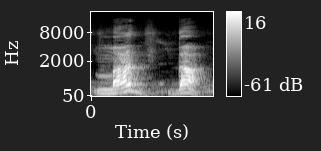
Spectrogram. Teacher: মিমটা গিয়ে আগে দালকে ধরবে, মিম দাল জবর মাদ, এরপরে দালটা আরেকবার উচ্চারণ হবে দাল জবর দা, মাদ দা। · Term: তাসদিদ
